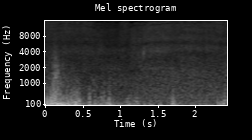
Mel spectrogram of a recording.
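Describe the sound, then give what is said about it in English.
Ocean waves at a sandy beach wash in a steady, broad rumble, swelling loudly at first and then rolling on beneath gusty wind buffeting the microphone, with no voices present. “I can hear the waves.”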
